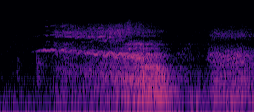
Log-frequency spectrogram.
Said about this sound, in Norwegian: Den hesten du har her i stallen din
